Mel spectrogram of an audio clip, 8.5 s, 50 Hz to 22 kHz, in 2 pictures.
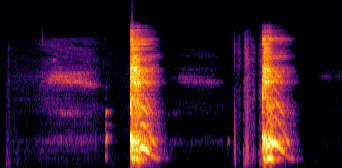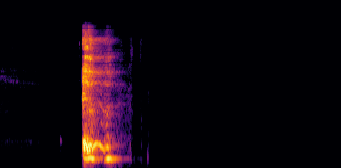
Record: {"three_cough_length": "8.5 s", "three_cough_amplitude": 31673, "three_cough_signal_mean_std_ratio": 0.23, "survey_phase": "beta (2021-08-13 to 2022-03-07)", "age": "65+", "gender": "Female", "wearing_mask": "No", "symptom_runny_or_blocked_nose": true, "symptom_onset": "8 days", "smoker_status": "Never smoked", "respiratory_condition_asthma": false, "respiratory_condition_other": false, "recruitment_source": "REACT", "submission_delay": "3 days", "covid_test_result": "Negative", "covid_test_method": "RT-qPCR", "influenza_a_test_result": "Negative", "influenza_b_test_result": "Negative"}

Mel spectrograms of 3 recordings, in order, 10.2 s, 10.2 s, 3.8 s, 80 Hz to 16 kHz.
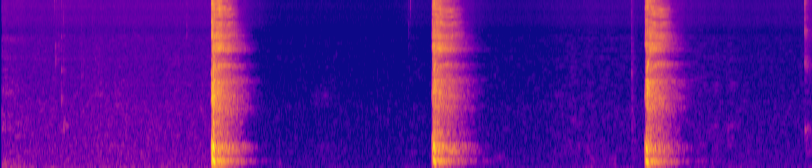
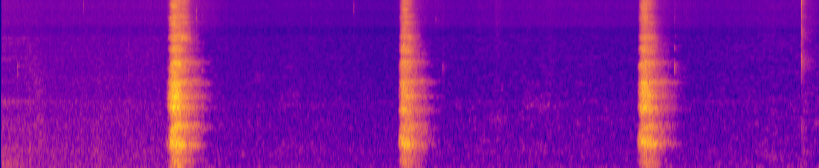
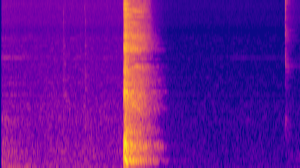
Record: {"three_cough_length": "10.2 s", "three_cough_amplitude": 32767, "three_cough_signal_mean_std_ratio": 0.18, "exhalation_length": "10.2 s", "exhalation_amplitude": 32768, "exhalation_signal_mean_std_ratio": 0.2, "cough_length": "3.8 s", "cough_amplitude": 32768, "cough_signal_mean_std_ratio": 0.18, "survey_phase": "beta (2021-08-13 to 2022-03-07)", "age": "65+", "gender": "Female", "wearing_mask": "No", "symptom_none": true, "smoker_status": "Ex-smoker", "respiratory_condition_asthma": false, "respiratory_condition_other": false, "recruitment_source": "REACT", "submission_delay": "1 day", "covid_test_result": "Negative", "covid_test_method": "RT-qPCR", "influenza_a_test_result": "Negative", "influenza_b_test_result": "Negative"}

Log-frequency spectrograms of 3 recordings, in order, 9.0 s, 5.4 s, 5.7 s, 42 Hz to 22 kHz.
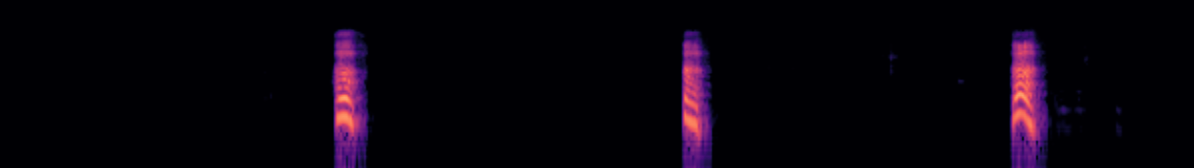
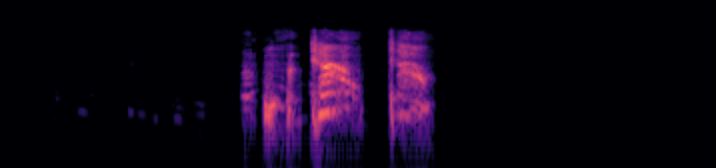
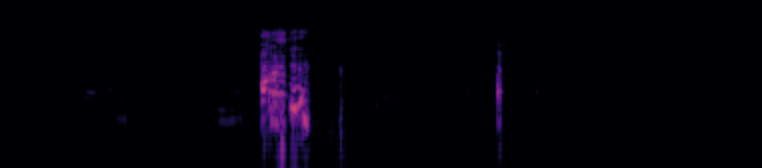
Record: {"exhalation_length": "9.0 s", "exhalation_amplitude": 26893, "exhalation_signal_mean_std_ratio": 0.16, "three_cough_length": "5.4 s", "three_cough_amplitude": 16347, "three_cough_signal_mean_std_ratio": 0.25, "cough_length": "5.7 s", "cough_amplitude": 1997, "cough_signal_mean_std_ratio": 0.18, "survey_phase": "beta (2021-08-13 to 2022-03-07)", "age": "45-64", "gender": "Female", "wearing_mask": "No", "symptom_cough_any": true, "symptom_runny_or_blocked_nose": true, "symptom_sore_throat": true, "symptom_fever_high_temperature": true, "symptom_headache": true, "symptom_onset": "4 days", "smoker_status": "Never smoked", "respiratory_condition_asthma": false, "respiratory_condition_other": false, "recruitment_source": "Test and Trace", "submission_delay": "3 days", "covid_test_result": "Positive", "covid_test_method": "RT-qPCR", "covid_ct_value": 21.0, "covid_ct_gene": "N gene", "covid_ct_mean": 21.8, "covid_viral_load": "69000 copies/ml", "covid_viral_load_category": "Low viral load (10K-1M copies/ml)"}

